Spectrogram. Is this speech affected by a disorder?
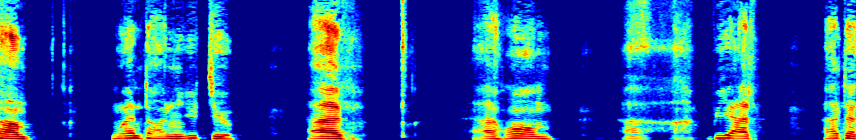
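Yes: cerebral palsy.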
